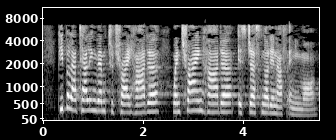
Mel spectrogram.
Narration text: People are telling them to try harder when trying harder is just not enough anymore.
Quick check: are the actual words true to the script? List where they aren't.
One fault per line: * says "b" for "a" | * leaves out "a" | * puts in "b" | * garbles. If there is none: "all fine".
all fine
